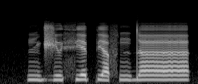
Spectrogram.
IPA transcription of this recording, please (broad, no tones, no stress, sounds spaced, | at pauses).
n d͡ʒ ɨ fʲ ɛ pʲ a f n d ɜ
